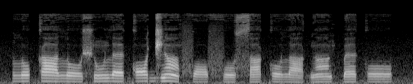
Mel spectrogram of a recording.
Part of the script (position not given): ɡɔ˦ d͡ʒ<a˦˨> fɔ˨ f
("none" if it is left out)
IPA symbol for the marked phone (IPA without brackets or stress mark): ã˦˨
